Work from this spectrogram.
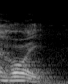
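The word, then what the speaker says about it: οἱ: O nominativo é roi. Por que roi? Porque em cima do iota lá tem uma aspiração áspera. Então a pronúncia é roi.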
